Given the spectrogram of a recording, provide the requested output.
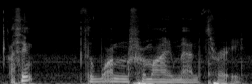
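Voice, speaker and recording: A man with a lowish, creaky voice chats casually as a podcast co-host. The home recording carries a faint noise. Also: fairly even intonation, moderate pace, a little mellow. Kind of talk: casual chat.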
